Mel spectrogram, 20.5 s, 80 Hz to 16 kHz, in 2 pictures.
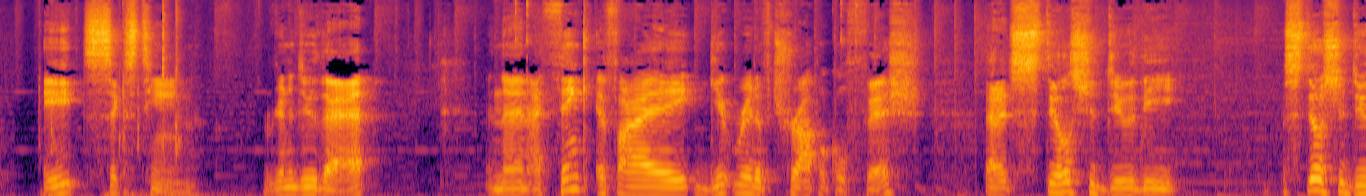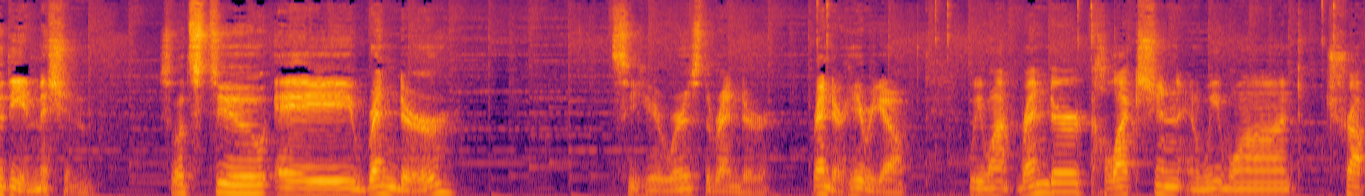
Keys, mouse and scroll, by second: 3.8 click, 6.3 click, 16.3 click, 17.2-18.4 drag, 20.1-20.4 drag.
